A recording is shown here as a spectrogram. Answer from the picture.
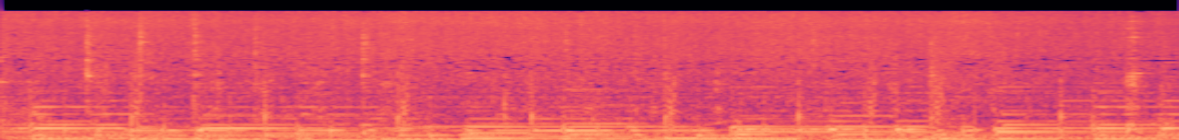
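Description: Food sizzling in hot oil in a wok as it is stirred, under background music with changing chords.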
